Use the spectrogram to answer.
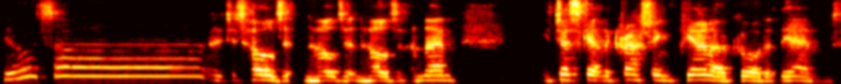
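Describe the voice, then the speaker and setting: Man, middle-aged, somewhat high voice, animated, emotional, self-deprecating, interview guest. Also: normal speed, lo-fi sound. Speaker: guest, translator and stage performer. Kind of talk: conversational interview.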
